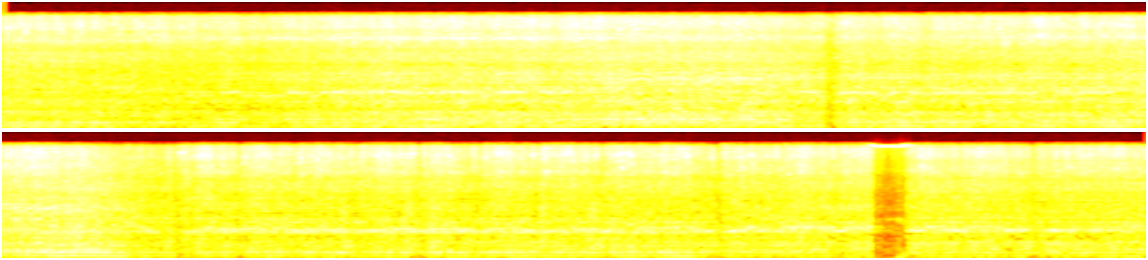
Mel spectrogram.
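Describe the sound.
A car engine idles with a loud, steady rumble that stays fairly even throughout, with one brief sharp click near the end.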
